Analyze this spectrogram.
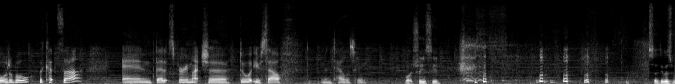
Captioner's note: laughter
